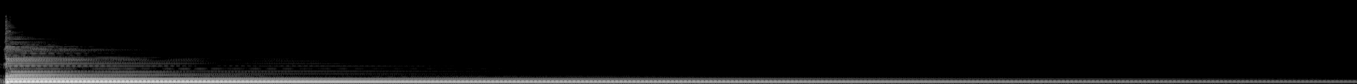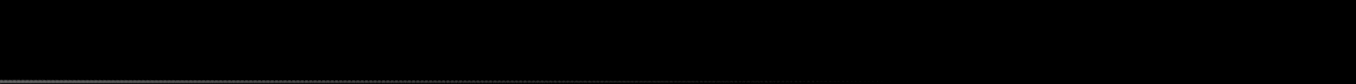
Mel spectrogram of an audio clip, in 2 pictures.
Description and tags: This is a part of the G Major chord, but it sounds like a B minor. The A (5th) string 2nd fret, D (4th) string open, and the G (3rd) string open. Down strum. It's used well as a bridge chord between C Major and A minor. If any of these samples have any errors or faults, please tell me.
